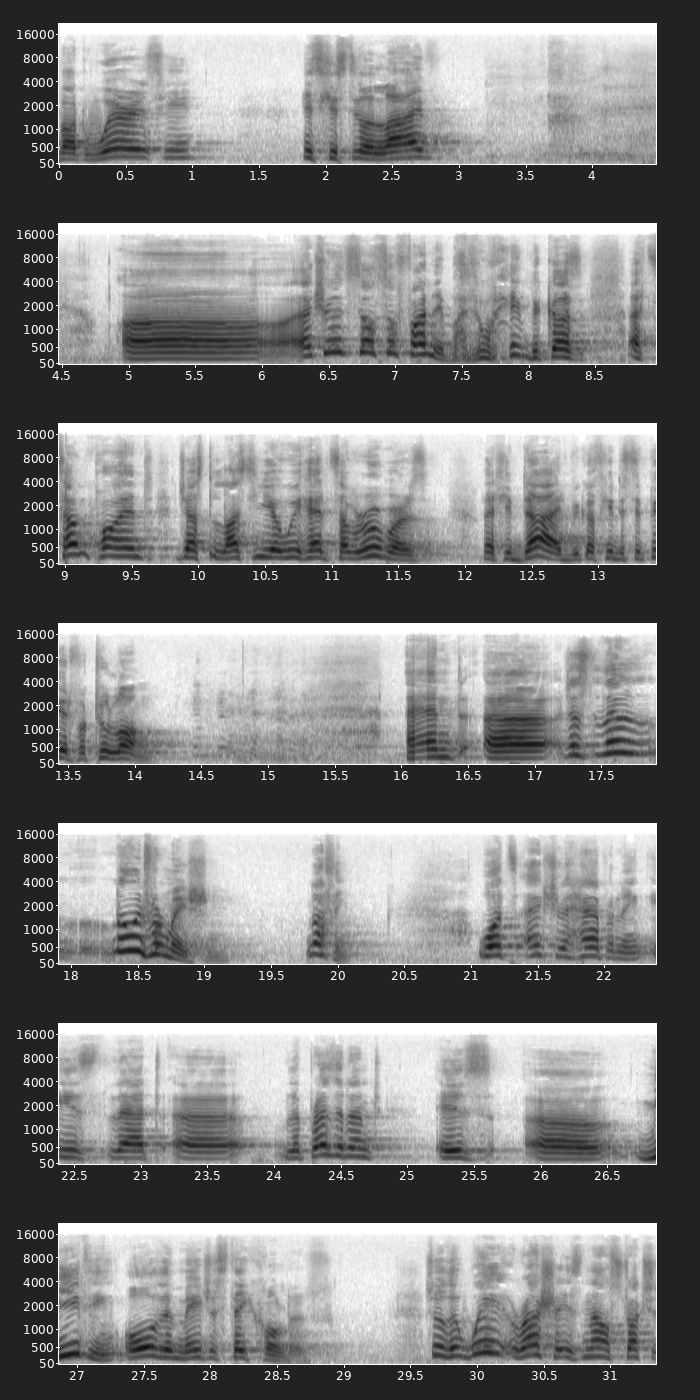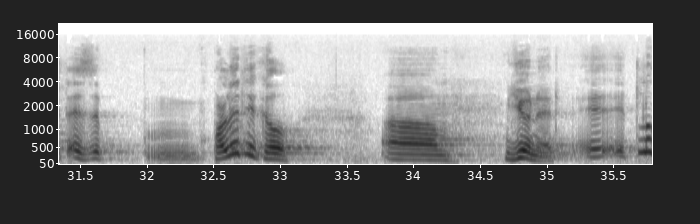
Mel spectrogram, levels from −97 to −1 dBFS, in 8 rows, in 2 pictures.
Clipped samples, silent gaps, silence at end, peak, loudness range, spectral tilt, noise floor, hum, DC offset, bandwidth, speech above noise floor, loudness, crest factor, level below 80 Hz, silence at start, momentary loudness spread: under 0.1%; none; 0 s; -2 dBFS; 7 LU; -5.5 dB/octave; -59 dBFS; none; under 0.1%; 15 kHz; 41 dB; -19 LUFS; 18 dB; -64 dBFS; 0 s; 15 LU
